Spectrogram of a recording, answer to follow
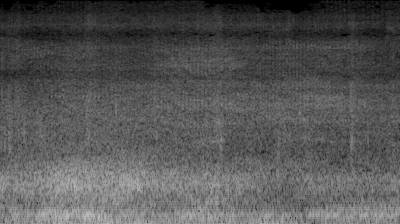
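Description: Steady low rumbling noise with no distinct events.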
